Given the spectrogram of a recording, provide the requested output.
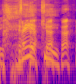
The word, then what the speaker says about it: vem aqui: And the informal way, because you don't say the second syllable, the nha. You don't say the nha. – You don't say nha. – Yeah, so you just say vem aqui, vem cá, vem aqui or vem cá.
